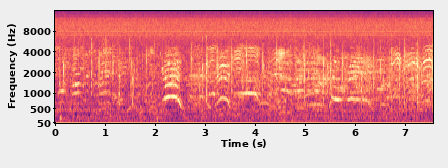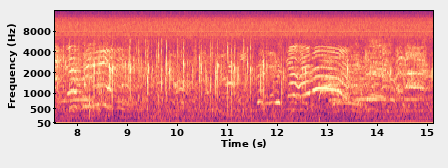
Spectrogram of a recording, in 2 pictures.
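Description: Several high, indistinct voices shouting and calling out across a soccer field during play, over the steady hiss and low hum of an old camcorder recording.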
